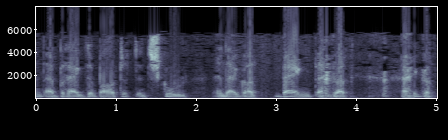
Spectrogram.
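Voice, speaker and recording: Over noticeable background noise, a man with a fairly low pitch and ordinary pitch variation talks at a moderate pace, with long, frequent pauses. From East Prussia, Germany. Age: 90s. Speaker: Holocaust survivor. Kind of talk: oral history interview.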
